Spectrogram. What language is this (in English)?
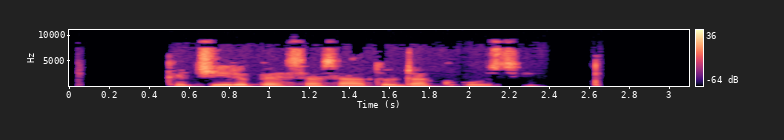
Pashto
